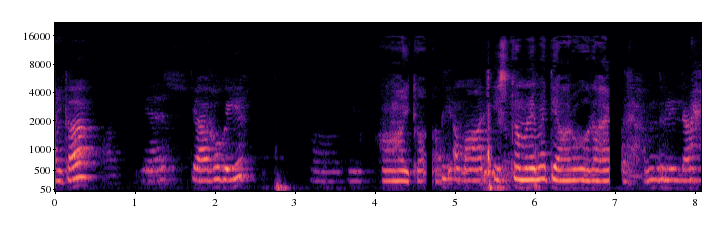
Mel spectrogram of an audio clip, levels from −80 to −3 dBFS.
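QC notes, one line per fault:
6.88–6.92 s and 7.90–7.95 s, damaged data in a compressed stream: two short glitches, about 50 ms each, where corrupted bytes made the decoder misread frames, lose sync and emit garbage until it locked onto the next valid frame header.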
